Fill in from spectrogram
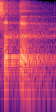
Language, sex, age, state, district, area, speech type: Sindhi, male, 30-45, Gujarat, Junagadh, rural, read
